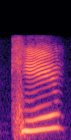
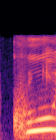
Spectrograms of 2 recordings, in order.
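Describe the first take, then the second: First: The vowel is an unrounded e sound. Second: The vowel is a rounded back oo sound. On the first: "только ни ке" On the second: "ни ку"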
